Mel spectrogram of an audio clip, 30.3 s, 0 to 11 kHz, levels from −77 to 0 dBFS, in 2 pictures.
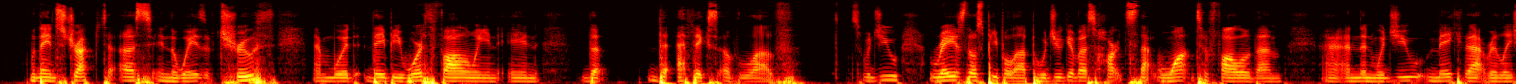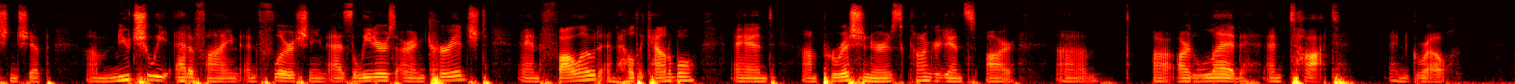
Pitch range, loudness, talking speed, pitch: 115-130 Hz, -24 LUFS, 140 wpm, 120 Hz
